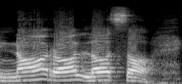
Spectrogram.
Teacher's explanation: इनको आप जब बोलोगे तो आपकी जो जीभ होती है ऊपर वाले मसूड़े को क्या करती है, स्पर्श करती है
